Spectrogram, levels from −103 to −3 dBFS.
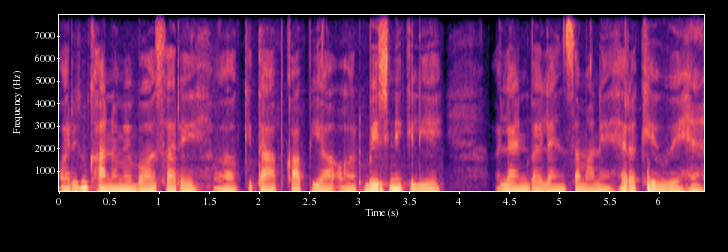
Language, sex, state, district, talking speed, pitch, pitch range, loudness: Hindi, female, Bihar, Kaimur, 195 wpm, 195 Hz, 185-200 Hz, -19 LUFS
